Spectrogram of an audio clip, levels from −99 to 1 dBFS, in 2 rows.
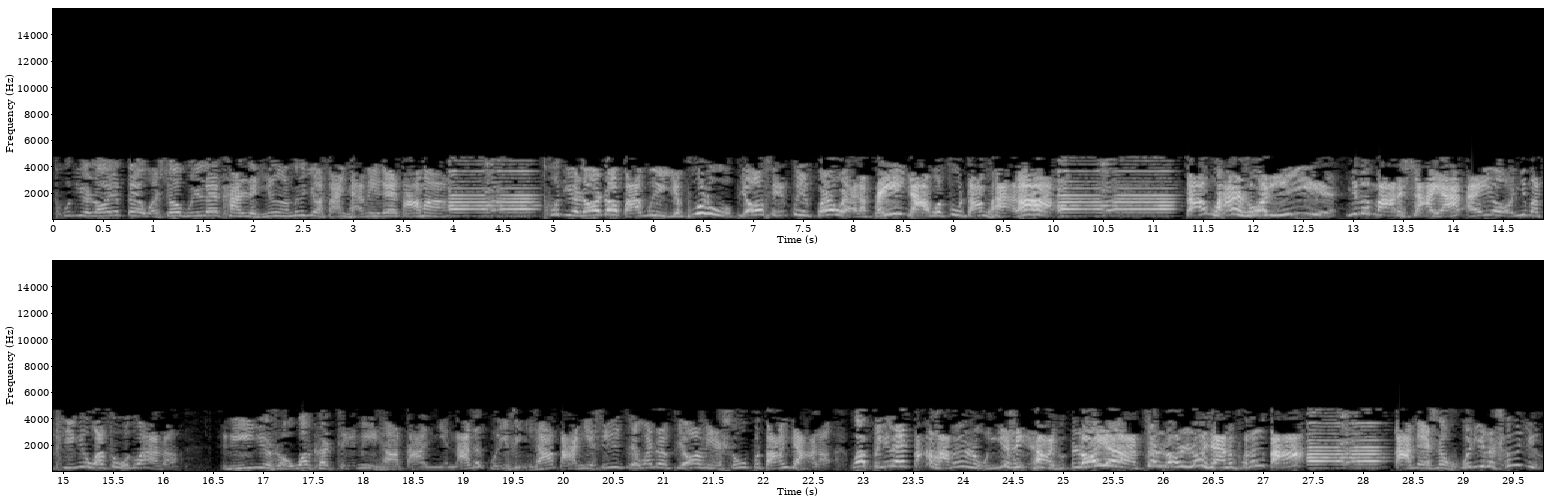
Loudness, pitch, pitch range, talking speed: -24 LUFS, 290 Hz, 260-350 Hz, 240 characters per minute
